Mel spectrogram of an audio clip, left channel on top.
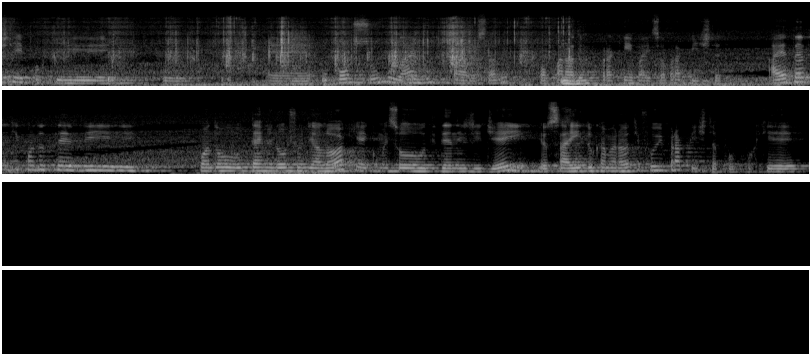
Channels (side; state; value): right; silent; digital silence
